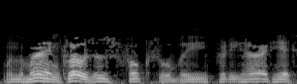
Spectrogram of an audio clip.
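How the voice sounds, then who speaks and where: An actor playing a proud, folksy older American small-town businessman in a radio drama, with a husky, gravelly voice and a plain-spoken manner. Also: mid-range voice, measured pace, narrow, tinny audio, heavily acted. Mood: proud, nostalgic.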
